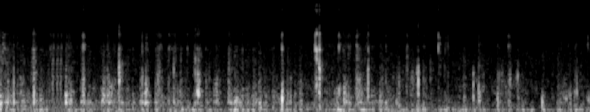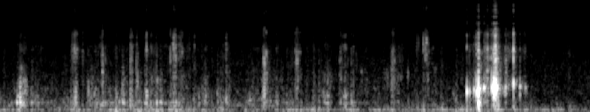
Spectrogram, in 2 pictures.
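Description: Close-miked eating sounds: steady chewing of a mouthful of rice with crisp fried anchovies and petai beans, with many small wet clicks and crunches. About a second before the end comes a louder crunching bite into a raw young green eggplant.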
